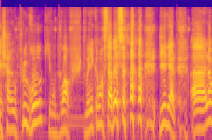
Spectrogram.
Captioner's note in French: rires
